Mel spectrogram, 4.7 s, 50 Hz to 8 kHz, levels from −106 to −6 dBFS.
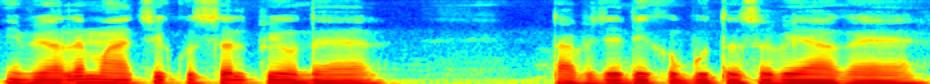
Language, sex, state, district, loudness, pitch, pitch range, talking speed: Chakma, male, Tripura, Dhalai, -14 LUFS, 100 Hz, 95-105 Hz, 155 wpm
